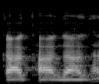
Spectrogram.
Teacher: जो भी व्यंजन का, खा, गा, घा, सारे कंठ से ही बोले जाते हैं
